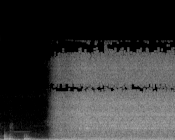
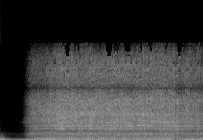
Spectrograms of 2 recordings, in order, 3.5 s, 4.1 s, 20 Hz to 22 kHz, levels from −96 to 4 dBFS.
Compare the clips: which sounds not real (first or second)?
second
